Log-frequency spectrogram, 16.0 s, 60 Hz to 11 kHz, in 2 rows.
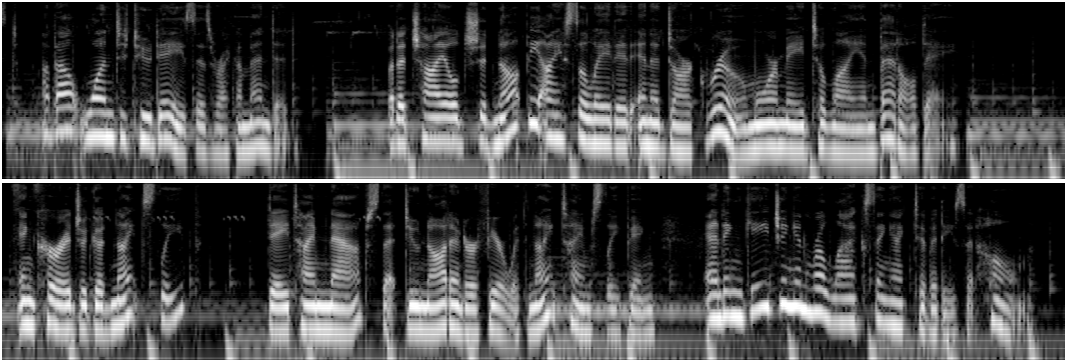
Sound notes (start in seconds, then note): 2.5 birds chirping; 2.5 pleasant music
